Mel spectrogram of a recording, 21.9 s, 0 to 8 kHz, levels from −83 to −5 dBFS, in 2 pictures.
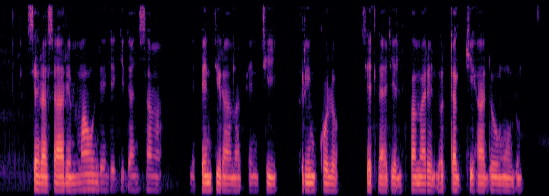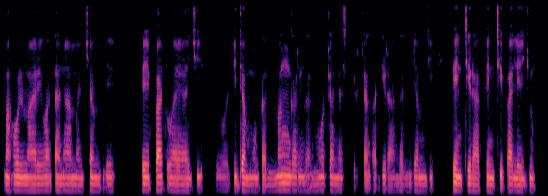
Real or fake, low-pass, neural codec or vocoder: fake; 7.2 kHz; codec, 16 kHz, 16 kbps, FunCodec, trained on Chinese and English, 50 frames a second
